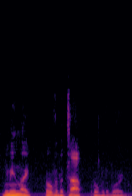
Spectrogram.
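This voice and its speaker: A man's voice: low-pitched, fast talker, darkish tone, muffled recording, slight background noise, natural voice. A man playing an eager, naive young student who rambles earnestly about his dreams in an amateur comedic radio play. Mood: sheepish.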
